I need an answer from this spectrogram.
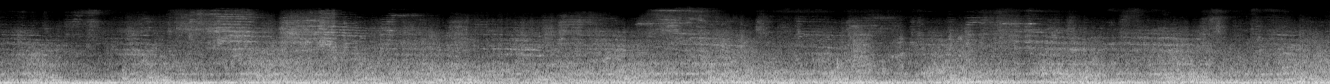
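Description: Loaded double-stack container well cars of a freight train rolling past at close range: a loud, steady rumble of steel wheels on the rails, with high-pitched wheel squeal coming and going.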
